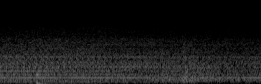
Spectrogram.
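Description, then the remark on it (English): A truck engine idles steadily outdoors as trucks pull in, a continuous low droning rumble with a faint tonal hum, fairly quiet and unchanging throughout, with no voices present. “vibrations from the trucks is even hurting.”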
